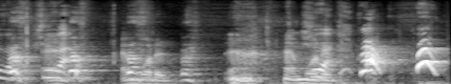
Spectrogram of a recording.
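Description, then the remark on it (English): A voice imitates a dog, yapping and barking in a run of short, high, harmonic yelps that rise and fall, ending with two louder, sharp bark sounds, clear; it is the character Bingo barking before asking Daddy for money. “Bingo was asking Daddy for money, but before she said that, she was like just barking.”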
